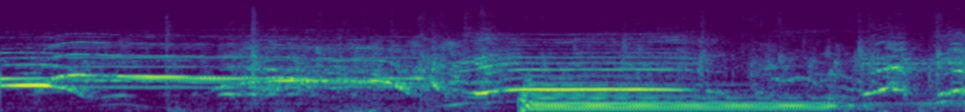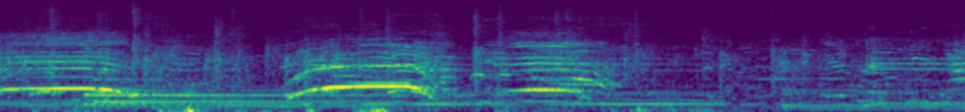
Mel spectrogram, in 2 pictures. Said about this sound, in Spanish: Vamos a darle un fuerte aplauso a Santópolis.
